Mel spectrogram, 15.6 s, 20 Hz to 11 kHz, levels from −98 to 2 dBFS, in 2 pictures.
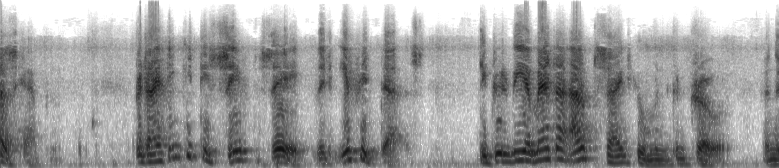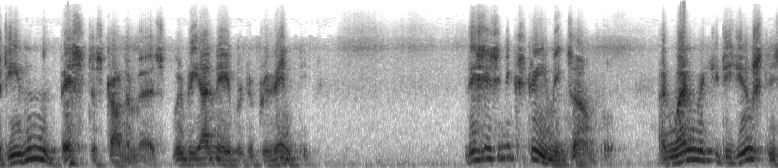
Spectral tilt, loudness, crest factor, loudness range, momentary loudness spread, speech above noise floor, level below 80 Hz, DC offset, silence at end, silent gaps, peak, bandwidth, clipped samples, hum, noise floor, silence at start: -5.5 dB/octave; -14 LUFS; 16 dB; 5 LU; 12 LU; 32 dB; -48 dBFS; under 0.1%; 0 s; none; 0 dBFS; 11 kHz; under 0.1%; none; -47 dBFS; 0 s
